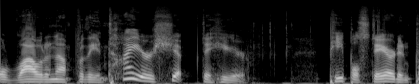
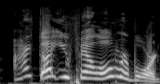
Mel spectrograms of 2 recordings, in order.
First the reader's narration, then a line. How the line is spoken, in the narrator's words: she cried, but even then she wasn't really mad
